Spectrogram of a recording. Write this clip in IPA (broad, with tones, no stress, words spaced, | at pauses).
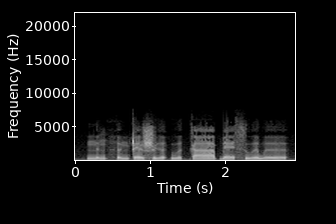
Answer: nə˨˩ŋ hə˨˩˨ŋʈɛ˨˩ ʂɨ˧ə̯ʔu˧ə̯kaː˨˩ɓɛ˨˩˨ su˧ə̯wəː˨˩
